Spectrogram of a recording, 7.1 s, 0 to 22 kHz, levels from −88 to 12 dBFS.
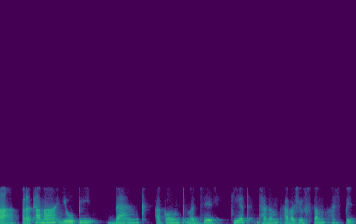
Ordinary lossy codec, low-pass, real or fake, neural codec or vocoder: none; 3.6 kHz; fake; codec, 16 kHz, 1.1 kbps, Voila-Tokenizer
